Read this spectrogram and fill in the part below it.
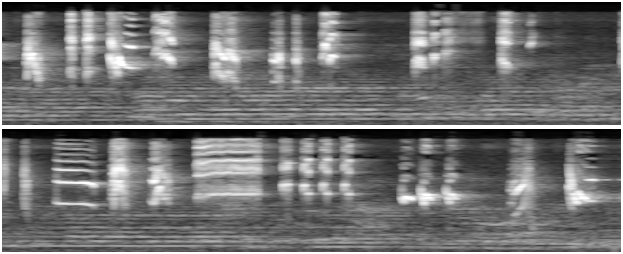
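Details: Chestnut-backed thrush singing vigorously as a tutor for other birds: varied sharp whistles, a ladder-like buzzy trill and a harsh burst, interspersed with rising slurs, over faint steady low tones.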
